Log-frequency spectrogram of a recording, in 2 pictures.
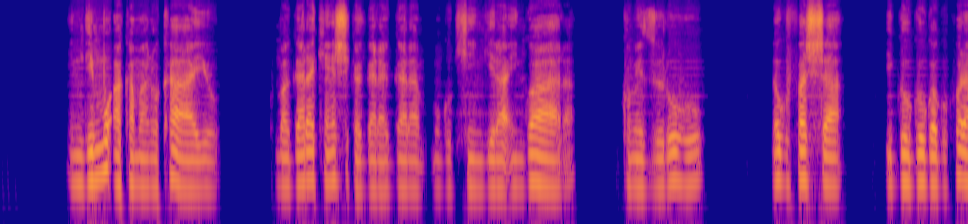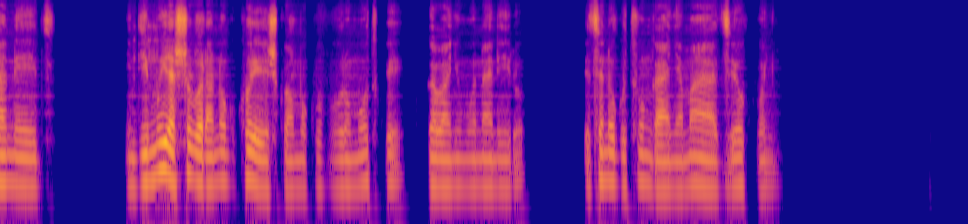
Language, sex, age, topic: Rundi, male, 18-24, agriculture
